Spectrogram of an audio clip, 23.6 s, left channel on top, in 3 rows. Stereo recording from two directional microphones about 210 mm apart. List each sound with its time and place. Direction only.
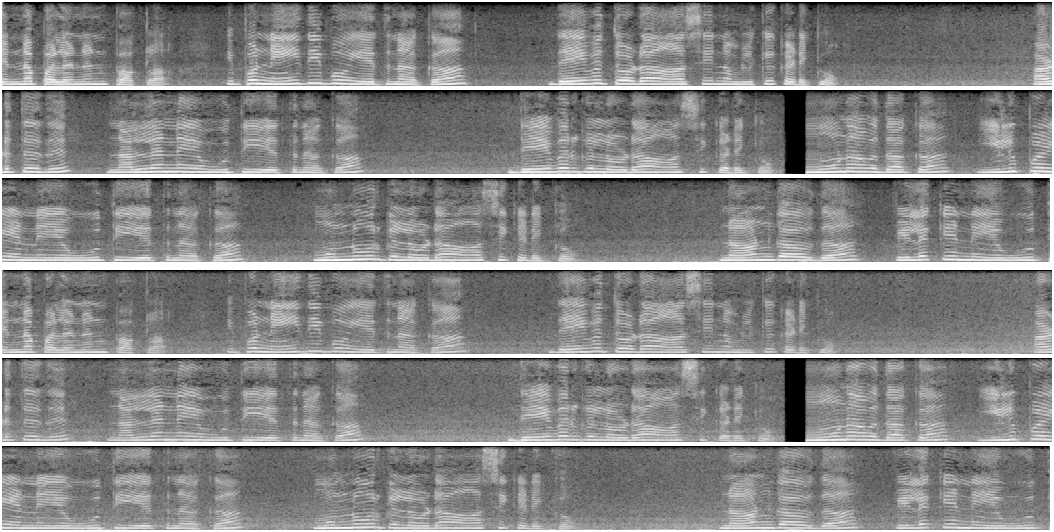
0.0 s speech: 20° left (ahead or behind)
7.7 s speech: 30° left (ahead or behind)
11.7 s speech: 15° left (ahead or behind)
13.9 s speech: 5° left (ahead or behind)
21.2 s speech: 20° left (ahead or behind)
